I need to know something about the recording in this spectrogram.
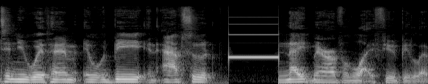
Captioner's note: beep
